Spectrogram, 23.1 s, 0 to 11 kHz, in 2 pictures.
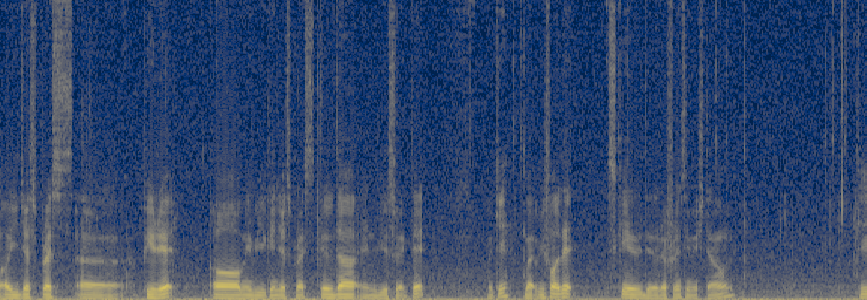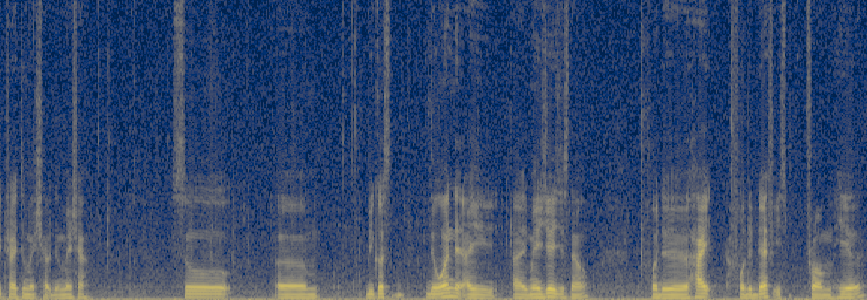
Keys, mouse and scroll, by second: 2.2 KP_Decimal, 2.9 scroll down 1, 4.2 `, 5.8 scroll down 1, 6.8 click, 8.4 click, 8.5 scroll up 1, 8.9 s, 9.8 scroll up 1, 10.5 s, 16.4-16.9 shift+scroll up 2, 16.5 shift+middle drag, 18.2 scroll down 1, 19.3 scroll up 1, 20.2-20.9 shift+middle drag, 20.9-22.8 scroll down 1.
